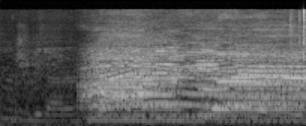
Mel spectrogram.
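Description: A group of people shouting and cheering together, coming in loud about half a second in after a brief lull.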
